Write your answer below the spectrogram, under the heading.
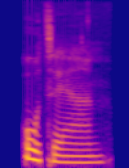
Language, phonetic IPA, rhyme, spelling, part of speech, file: Hungarian, [ˈoːt͡sɛaːn], -aːn, óceán, noun, Hu-óceán.ogg
- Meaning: 1. ocean (one of the large bodies of water separating the continents) 2. ocean (an immense expanse; any vast space, mass or quantity without apparent limits)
